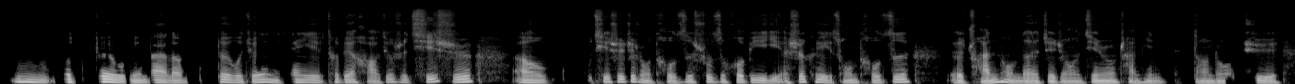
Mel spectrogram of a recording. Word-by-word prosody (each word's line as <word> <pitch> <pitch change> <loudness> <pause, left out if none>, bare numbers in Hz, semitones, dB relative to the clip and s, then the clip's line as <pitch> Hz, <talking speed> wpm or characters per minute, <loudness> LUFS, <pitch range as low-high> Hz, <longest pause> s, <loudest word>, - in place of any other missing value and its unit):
嗯， 115 -5 +2
我 115 - +4 0.2
对， 130 -2 +7
我 105 -1 +6
明 95 -1 +1
白 100 -1 +3
了。 90 -1 +1 0.3
对， 120 - +2
我 100 -1 +1
觉 100 - -1
得 115 +2 +4
你 100 -6 0
建 110 -1 -1
议 100 -2 +1
特 115 - -5
别 100 -1 +1
好。 80 -6 -3
就 115 +9 -4
是 105 -3 -4
其 120 +6 -1
实 130 -2 +2 0.4
呃， 95 -2 +2 0.5
其 110 - -1
实 120 +3 +1
这 130 +3 +1
种 100 -8 0
投 80 - -2
资 100 +5 -2
数 115 +3 -1
字 100 0 -4
货 100 0 +1
币 95 -2 +1
也 80 -3 -1
是 120 +9 +1
可 120 - -3
以 100 -4 +2
从 90 +1 -2
投 95 -1 -3
资 115 +4 +1 0.4
呃， 90 -2 +3
传 80 +6 +1
统 95 -11 +2
的 80 +1 +2
这 85 +2 0
种 75 -2 -2
金 90 +4 0
融 85 0 +3
产 85 -2 -3
品 85 -1 -2 0.2
的 - - -31
当 85 0 -2
中 80 0 -1 0.2
去， 85 -3 0
95 Hz, 245 characters per minute, -24 LUFS, 85-110 Hz, 0.5 s, 对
